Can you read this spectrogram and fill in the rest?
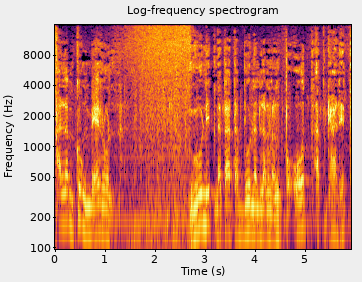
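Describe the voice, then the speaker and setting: Slow, gravelly, earnest uncle. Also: male voice, mid-range voice, background noise. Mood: earnest pleading. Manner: measured, solemn, counselling. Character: earnest, gently reproving older brother and wise uncle. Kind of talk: radio drama acting. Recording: music bed under the voice.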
